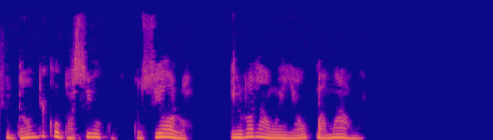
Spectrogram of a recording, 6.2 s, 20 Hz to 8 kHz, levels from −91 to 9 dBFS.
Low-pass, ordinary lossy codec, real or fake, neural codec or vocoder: 7.2 kHz; MP3, 32 kbps; fake; vocoder, 22.05 kHz, 80 mel bands, WaveNeXt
